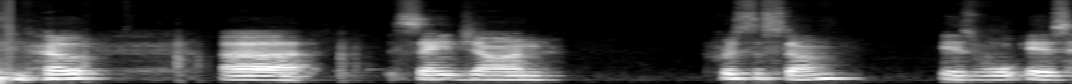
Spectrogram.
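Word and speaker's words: Chrysostom: John Chrysum is is how I've been told is the correct pronunciation. Um, I know some people will correct me and say, um, Christosum, but that would require another T in the name.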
